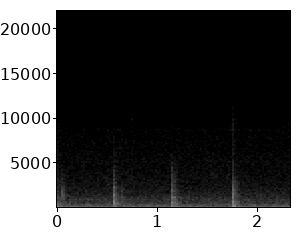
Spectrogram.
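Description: Faint, evenly spaced ticks, nearly two a second, each sharp with a soft low knock under it: a steady ticking sound effect.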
